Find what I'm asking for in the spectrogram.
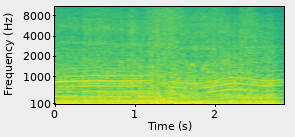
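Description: Racing car in Need for Speed ProStreet with a loud, continuous engine roar and a tire squeal as it brakes, steady and close throughout.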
